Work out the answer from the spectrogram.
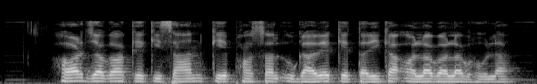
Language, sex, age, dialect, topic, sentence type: Bhojpuri, male, 18-24, Southern / Standard, agriculture, statement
